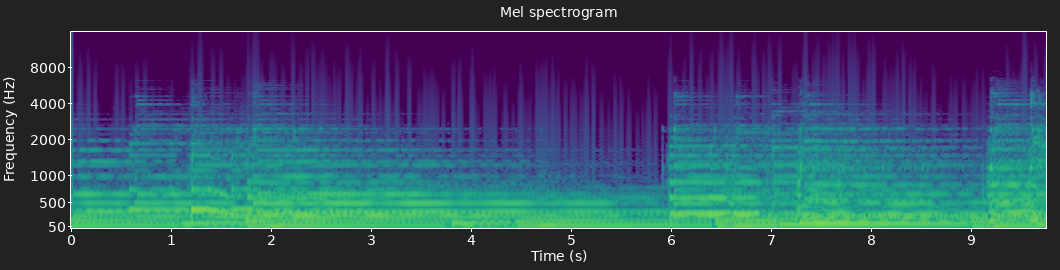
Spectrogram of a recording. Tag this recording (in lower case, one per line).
music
